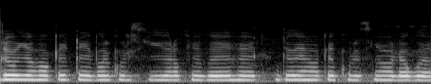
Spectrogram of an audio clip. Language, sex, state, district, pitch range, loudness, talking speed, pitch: Hindi, female, Odisha, Malkangiri, 200-210 Hz, -15 LUFS, 180 wpm, 205 Hz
